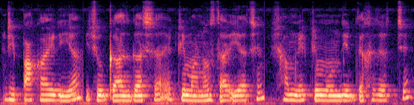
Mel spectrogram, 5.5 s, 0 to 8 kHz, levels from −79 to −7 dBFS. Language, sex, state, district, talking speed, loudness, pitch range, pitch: Bengali, male, West Bengal, Paschim Medinipur, 150 wpm, -16 LUFS, 140-150 Hz, 145 Hz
